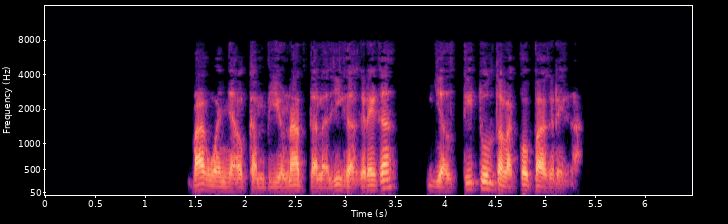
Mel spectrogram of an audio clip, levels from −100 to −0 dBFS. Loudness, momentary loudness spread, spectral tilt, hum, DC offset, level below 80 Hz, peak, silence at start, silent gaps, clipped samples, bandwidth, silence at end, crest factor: -19 LUFS; 9 LU; -7 dB/octave; none; under 0.1%; -60 dBFS; -2 dBFS; 1.5 s; 3.53-3.81 s, 4.12-4.17 s; under 0.1%; 7.8 kHz; 1.1 s; 18 dB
